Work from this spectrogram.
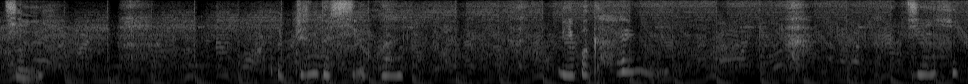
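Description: A woman playing a clingy, drunken, scornful young jilted lover in a modern Chinese audio drama, with a dramatic, drawn-out delivery. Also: extremely high pitch, music in the background, exaggerated voice. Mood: tearful pleading.

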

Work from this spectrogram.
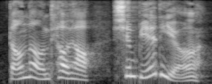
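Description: A man voicing a small excitable male rabbit in a storybook, with agitated, squeaky outbursts. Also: unhurried. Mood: indignant.

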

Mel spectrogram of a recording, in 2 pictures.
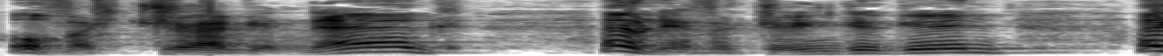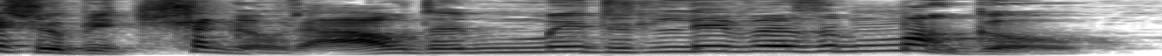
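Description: A reader puts on a huge, soft-hearted storybook man. He is blunt and blustery, wears his feelings openly, and his pitch lurches about widely. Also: very animated, a little slow, slightly rough, exaggerated voice. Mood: sobbing, remorseful. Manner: loud, blustery, emotional delivery.

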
